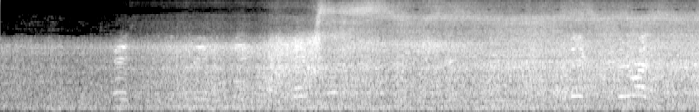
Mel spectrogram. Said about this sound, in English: This is what it looks like to fly past a giant thunderstorm in a plane.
